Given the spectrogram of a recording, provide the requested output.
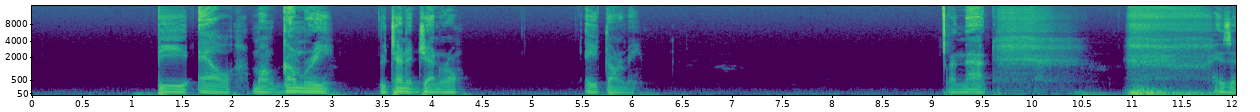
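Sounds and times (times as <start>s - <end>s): man speaking: 9.1s - 9.6s, 11.8s - 12.0s
heavy exhale: 9.6s - 11.9s
man breathing: 9.6s - 12.0s.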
